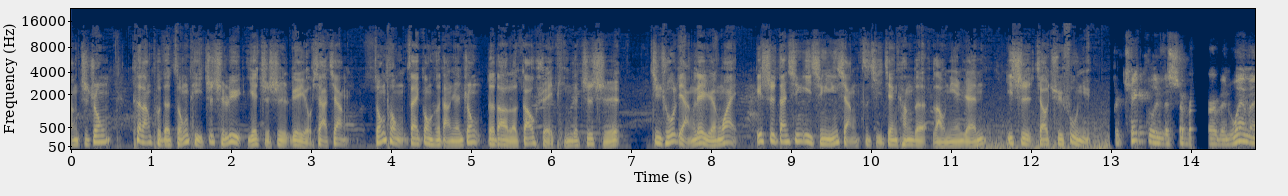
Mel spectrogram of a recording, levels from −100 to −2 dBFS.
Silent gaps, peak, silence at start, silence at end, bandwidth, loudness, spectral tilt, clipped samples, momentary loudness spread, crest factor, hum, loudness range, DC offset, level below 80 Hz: none; -10 dBFS; 0 s; 0 s; 15 kHz; -31 LUFS; -4.5 dB/octave; under 0.1%; 6 LU; 20 dB; none; 2 LU; under 0.1%; -50 dBFS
